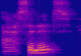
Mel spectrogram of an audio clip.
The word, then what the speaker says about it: assonance: middle school teachers say assonance to avoid saying assonance but to pronounce it assonance look at this one this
